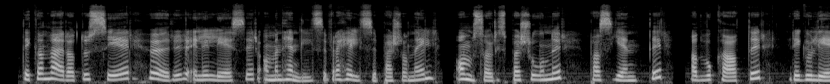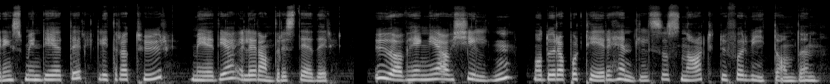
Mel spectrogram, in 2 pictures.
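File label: Norwegian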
